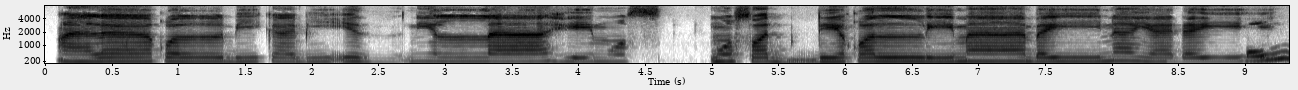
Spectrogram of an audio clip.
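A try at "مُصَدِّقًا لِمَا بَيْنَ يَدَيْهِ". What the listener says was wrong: Jangan B, tapi ba. Muswaddiqal lima baina.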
